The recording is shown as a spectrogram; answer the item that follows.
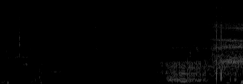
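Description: Near silence, with a few faint clicks early on and a soft breath-like noise coming in near the end.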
